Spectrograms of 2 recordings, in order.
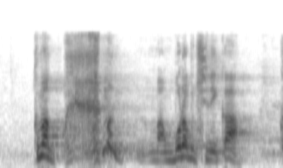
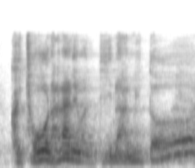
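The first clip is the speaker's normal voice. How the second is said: softly drawled Chungcheong brush-off; understated Chungcheong nonchalance, softer and lower; sly Chungcheong dialect; 5 semitones lower, 5 dB quieter than usual. Retold or imitated. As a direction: imitate a wily, unbothered Chungcheong mother. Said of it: "충청도 말로 느물느물해".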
